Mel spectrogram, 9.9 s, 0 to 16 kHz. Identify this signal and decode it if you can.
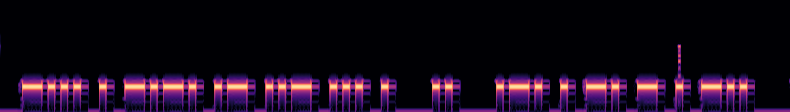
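Morse code, heard as a keyed tone, about 15 wpm, 750 Hz. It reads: BECAUSE I RENTED
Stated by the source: Morse code practice at 15 wpm from the national amateur radio association's code archive.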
